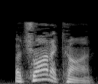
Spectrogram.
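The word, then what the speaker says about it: Otronicon: Also, too, we got the pair of tickets to the Orlando Science Center for the Oconotron. Am I saying that right? – Yeah. – I don't think I am. Atronicon. That's how you say it. Atronicon.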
